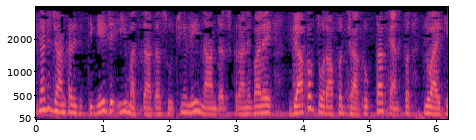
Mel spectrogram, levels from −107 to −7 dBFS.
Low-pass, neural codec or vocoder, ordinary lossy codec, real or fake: 3.6 kHz; none; MP3, 16 kbps; real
